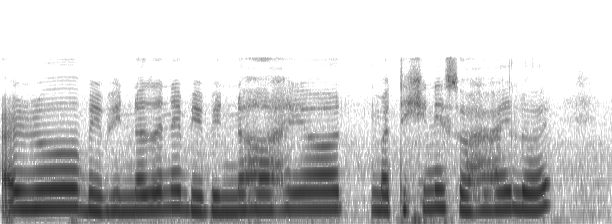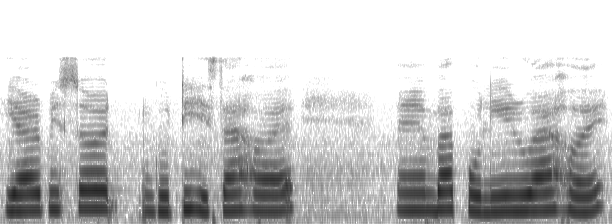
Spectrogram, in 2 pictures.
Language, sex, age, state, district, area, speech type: Assamese, female, 18-30, Assam, Lakhimpur, rural, spontaneous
